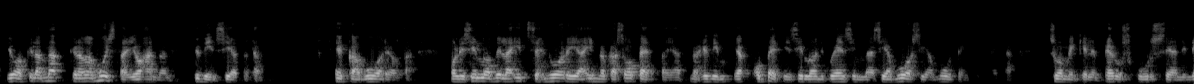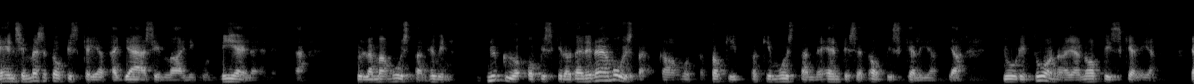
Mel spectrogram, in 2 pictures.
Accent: Parkano, Pirkanmaa, Finland; Mä olen kotoisin Parkanosta, Etelä-Pohjanmaan ja Ylä-Satakunnan rajalta. Ja meillä kotona puhuttiin jo kahta murretta.

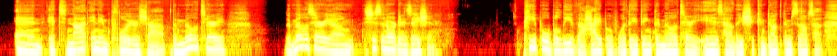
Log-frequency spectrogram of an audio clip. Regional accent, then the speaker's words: Queens, New York, United States; I grew up in Southside Jamaica, Queens, on a block with 17 boys.

